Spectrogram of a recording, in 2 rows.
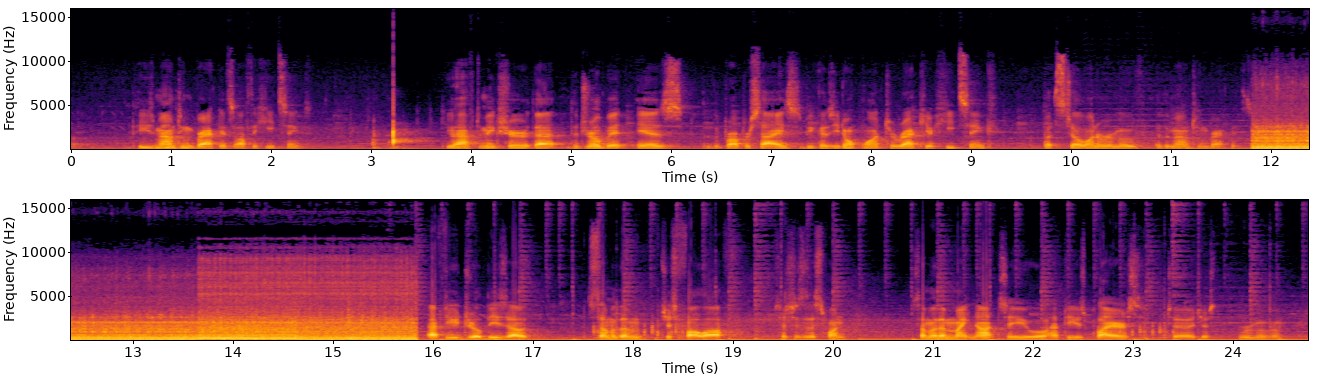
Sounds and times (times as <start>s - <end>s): Speech: 0.0s - 2.4s, 3.8s - 11.8s, 15.9s - 20.2s, 20.8s - 24.5s
Music: 0.0s - 24.7s.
